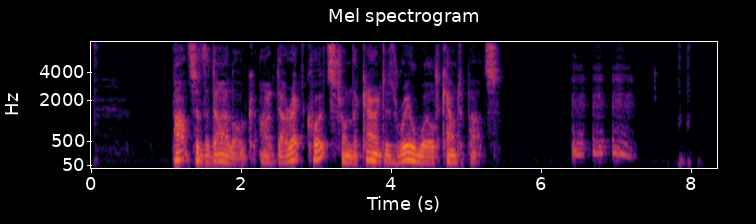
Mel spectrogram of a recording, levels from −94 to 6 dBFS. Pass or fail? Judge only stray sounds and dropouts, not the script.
fail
